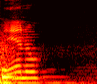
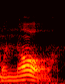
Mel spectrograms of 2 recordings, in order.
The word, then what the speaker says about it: Manal: You said Manu? Her name Manal. Her name Manal. Manal. Take the M off. How do you say it? Take the M. Shut up. Anal. So add the M, it's Manal.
